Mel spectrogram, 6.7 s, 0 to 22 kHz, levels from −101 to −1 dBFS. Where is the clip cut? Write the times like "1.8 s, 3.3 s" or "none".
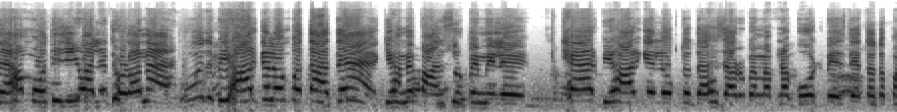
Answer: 1.5 s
